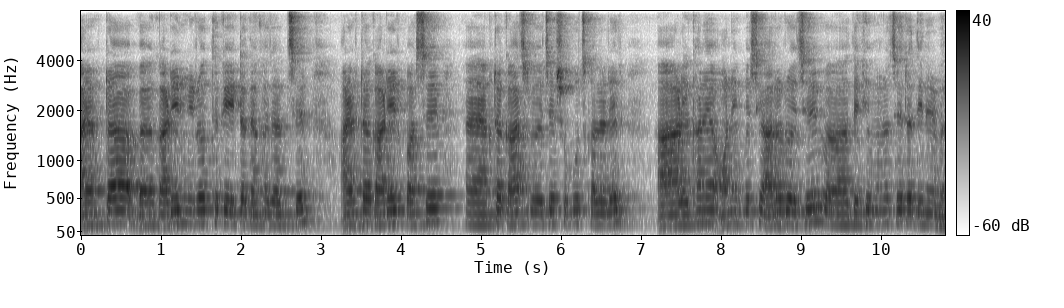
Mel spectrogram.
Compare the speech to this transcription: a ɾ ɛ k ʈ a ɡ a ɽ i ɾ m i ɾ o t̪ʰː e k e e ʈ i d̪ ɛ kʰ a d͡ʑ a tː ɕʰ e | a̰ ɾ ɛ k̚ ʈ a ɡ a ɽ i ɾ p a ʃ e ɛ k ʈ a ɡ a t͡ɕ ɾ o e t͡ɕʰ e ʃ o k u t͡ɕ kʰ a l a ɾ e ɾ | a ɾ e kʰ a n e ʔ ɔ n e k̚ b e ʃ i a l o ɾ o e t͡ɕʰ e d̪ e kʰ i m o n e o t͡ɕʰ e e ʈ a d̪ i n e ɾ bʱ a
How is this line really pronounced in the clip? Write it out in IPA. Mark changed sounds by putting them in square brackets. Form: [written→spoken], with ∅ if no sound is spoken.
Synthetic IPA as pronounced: a ɾ ɛ k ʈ a ɡ a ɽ i ɾ m i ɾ o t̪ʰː e k e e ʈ [i→a] d̪ ɛ kʰ a d͡ʑ a tː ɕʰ e | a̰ ɾ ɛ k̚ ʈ a ɡ a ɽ i ɾ p a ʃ e ɛ k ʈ a ɡ a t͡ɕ ɾ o e t͡ɕʰ e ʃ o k u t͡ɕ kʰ a l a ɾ e ɾ | a ɾ e kʰ a n e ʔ ɔ n e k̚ b e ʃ i a l o ɾ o e t͡ɕʰ e d̪ e kʰ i m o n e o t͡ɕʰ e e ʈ a d̪ i n e ɾ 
